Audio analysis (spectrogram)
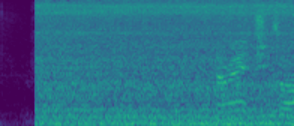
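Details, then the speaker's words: Trane furnace after replacing a bad blower motor that caused loud buzzing/humming and burning smell, now heating: steady, even low rumble of air and blower with no rattles, squeals or knocks; normal furnace operation. "back up and running she's Heating and so we're good to go"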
